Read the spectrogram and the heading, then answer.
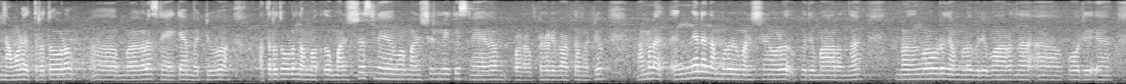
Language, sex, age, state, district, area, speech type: Malayalam, female, 30-45, Kerala, Pathanamthitta, rural, spontaneous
